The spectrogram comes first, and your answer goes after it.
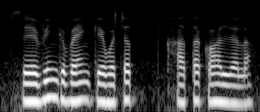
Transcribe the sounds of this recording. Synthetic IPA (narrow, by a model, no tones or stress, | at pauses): seːbɪŋɡbɛ̃ːŋkːeʋət͡ʃət̪̚ | kʰaːt̪akəɦəld͡ʒaːlaː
